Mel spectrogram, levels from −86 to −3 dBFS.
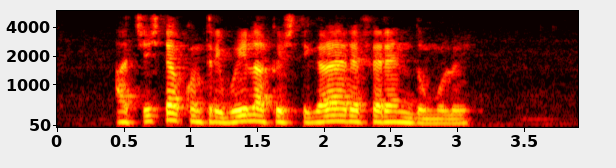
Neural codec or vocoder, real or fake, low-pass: none; real; 5.4 kHz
